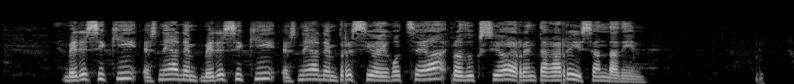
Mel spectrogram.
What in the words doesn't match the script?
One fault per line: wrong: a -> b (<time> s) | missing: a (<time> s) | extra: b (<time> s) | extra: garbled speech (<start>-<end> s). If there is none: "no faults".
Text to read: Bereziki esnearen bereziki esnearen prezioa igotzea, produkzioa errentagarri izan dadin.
no faults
